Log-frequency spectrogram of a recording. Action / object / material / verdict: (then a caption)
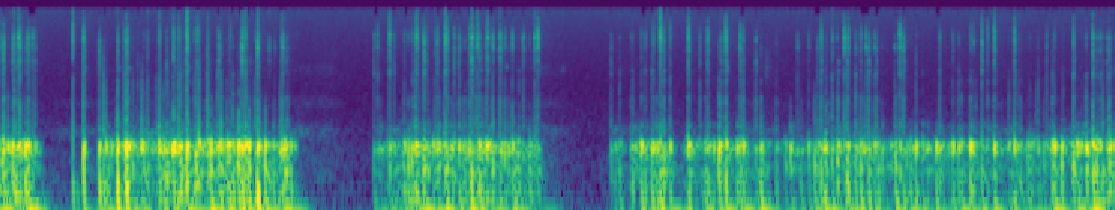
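scrape / metal mesh microphone grille scratched and tapped with long fingernails / metal mesh / none. Long acrylic nails on both hands scratch and tap the hollow black metal mesh grille of a large USB microphone. The result is dense, rapid scratching and clicking over a boomy low resonance, in three bursts separated by two short silences.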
